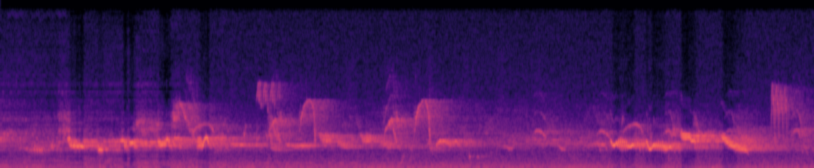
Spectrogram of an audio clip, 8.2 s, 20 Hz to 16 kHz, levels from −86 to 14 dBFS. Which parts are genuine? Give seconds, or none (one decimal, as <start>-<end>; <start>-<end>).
1.8-8.1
